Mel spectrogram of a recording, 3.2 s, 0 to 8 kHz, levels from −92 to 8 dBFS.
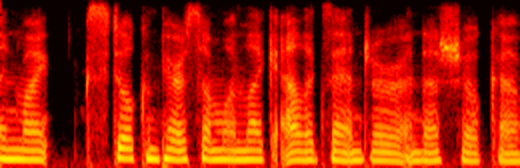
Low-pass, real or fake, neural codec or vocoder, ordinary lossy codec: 7.2 kHz; real; none; Opus, 16 kbps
